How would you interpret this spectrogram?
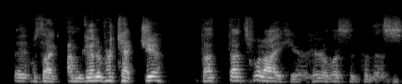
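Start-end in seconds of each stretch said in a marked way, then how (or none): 0.7-1.7 imitated Irish or Scottish accent. Imitating how a voice he heard sounds, Irish or Scottish accent. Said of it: "it almost sounds like an Irish or Scottish".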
